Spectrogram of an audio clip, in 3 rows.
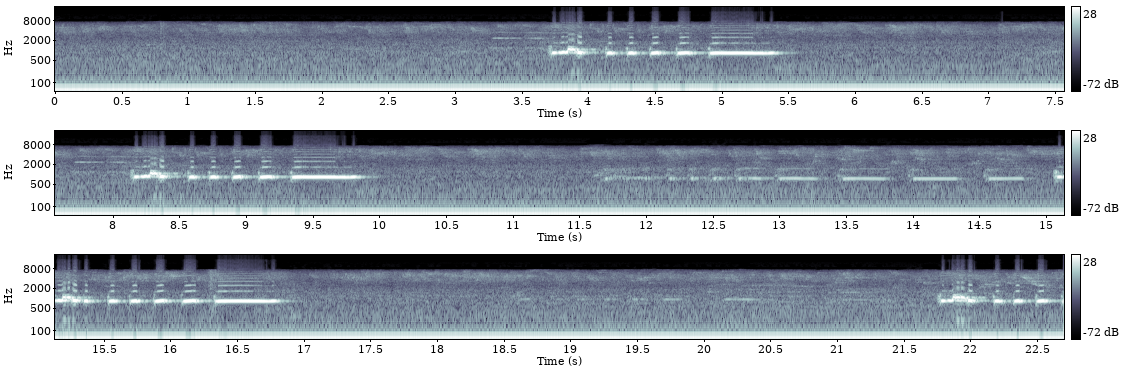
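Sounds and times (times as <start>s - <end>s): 
zebra dove cooing: 3.7s - 5.6s, 8.1s - 10.0s, 11.7s - 17.0s, 21.8s - 22.6s.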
